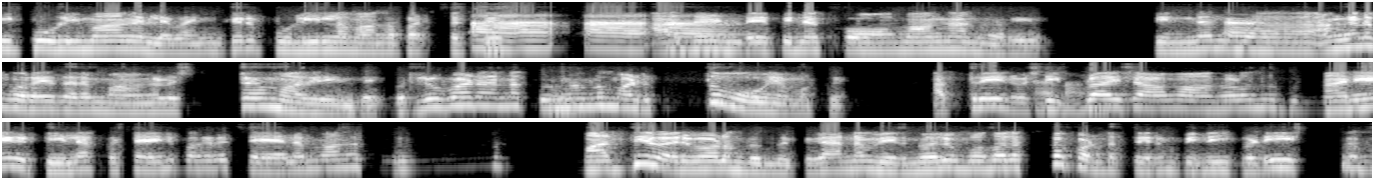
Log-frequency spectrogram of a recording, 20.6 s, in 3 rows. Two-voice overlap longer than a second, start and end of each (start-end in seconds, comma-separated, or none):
none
